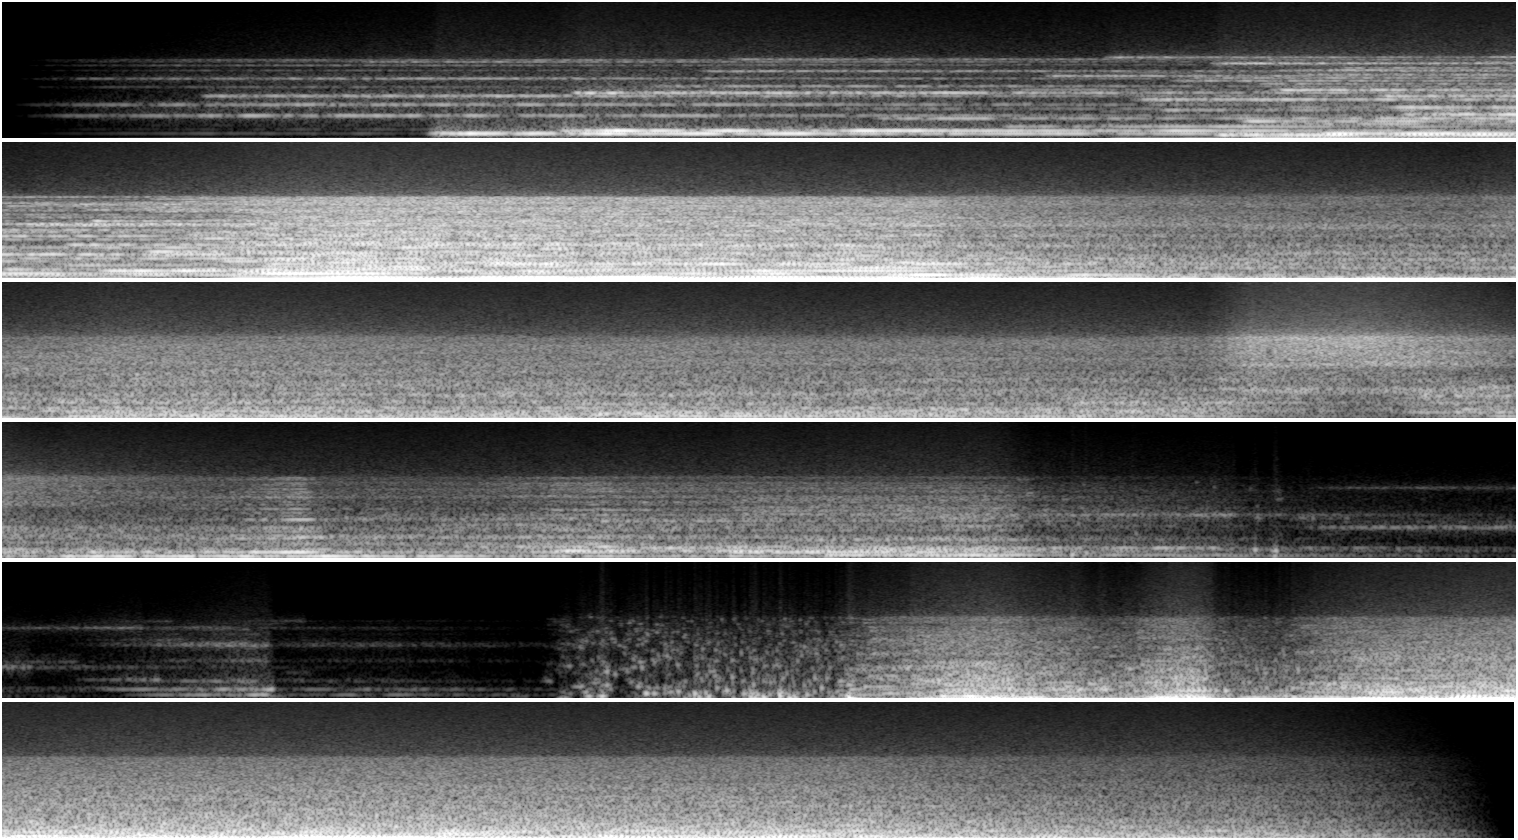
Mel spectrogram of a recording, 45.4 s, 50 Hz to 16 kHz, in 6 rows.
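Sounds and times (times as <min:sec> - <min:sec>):
space drone: 0:02.8 - 0:28.1, 0:34.5 - 0:45.1.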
